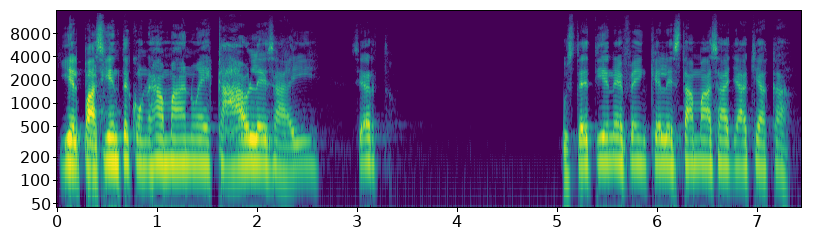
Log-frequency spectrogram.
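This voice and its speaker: A Colombian man preaching a sermon as a guest pastor, emphatic and swinging between loud and quiet, throwing call-and-response questions to the congregation. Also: fairly high pitch, level tone, unhurried, long pauses, big-room sound.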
